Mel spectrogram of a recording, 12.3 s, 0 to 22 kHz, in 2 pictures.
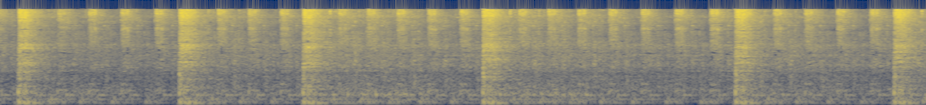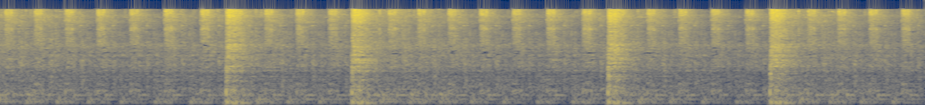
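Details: Fuller and Johnson hit-and-miss engine on first run after cleanup, battery and 6-volt coil box, started with a little choke: sharp pop about every second, wheezing coast between; heavy firing, owner suspects running rich, plans checking mixer and RPM.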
